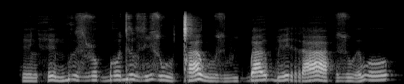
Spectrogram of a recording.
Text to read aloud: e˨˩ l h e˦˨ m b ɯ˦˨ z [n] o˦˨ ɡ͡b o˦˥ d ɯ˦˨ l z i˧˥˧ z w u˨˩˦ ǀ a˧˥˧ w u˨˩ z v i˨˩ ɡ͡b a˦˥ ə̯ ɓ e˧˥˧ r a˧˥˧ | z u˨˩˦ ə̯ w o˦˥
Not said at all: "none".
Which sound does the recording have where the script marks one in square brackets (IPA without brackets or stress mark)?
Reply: ɮ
